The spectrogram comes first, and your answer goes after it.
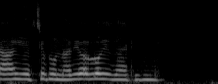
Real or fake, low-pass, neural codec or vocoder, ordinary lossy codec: fake; none; codec, 44.1 kHz, 3.4 kbps, Pupu-Codec; none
